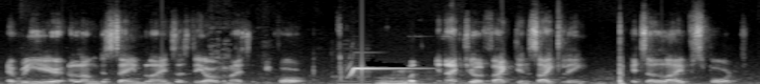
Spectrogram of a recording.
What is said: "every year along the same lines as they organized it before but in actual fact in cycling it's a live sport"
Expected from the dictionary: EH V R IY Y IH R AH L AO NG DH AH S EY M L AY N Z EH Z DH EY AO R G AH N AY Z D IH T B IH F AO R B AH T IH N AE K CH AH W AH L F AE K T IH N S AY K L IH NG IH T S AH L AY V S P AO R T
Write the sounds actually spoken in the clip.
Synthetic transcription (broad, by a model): EH V R IY Y IH R AH L AO NG DH AH S EY M L AY N Z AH Z DH EY AO R G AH N AY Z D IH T B IH F AO R B AH T IH N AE K CH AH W AH L F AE K T IH N S AY K L IH NG IH T S AH L AY V S P AO R T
